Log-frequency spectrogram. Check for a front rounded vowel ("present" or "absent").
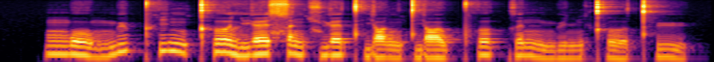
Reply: present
